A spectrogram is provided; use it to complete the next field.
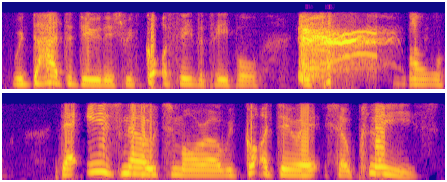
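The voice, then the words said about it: Exaggerated British accent impression. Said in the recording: “talking like Bob Geldof with like a ridiculous British accent”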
